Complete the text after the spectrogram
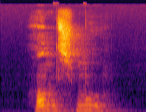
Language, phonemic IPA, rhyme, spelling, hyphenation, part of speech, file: Dutch, /ɦɔntsˈmu/, -u, hondsmoe, honds‧moe, adjective, Nl-hondsmoe.ogg
- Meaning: extremely tired, very exhausted, dog-weary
